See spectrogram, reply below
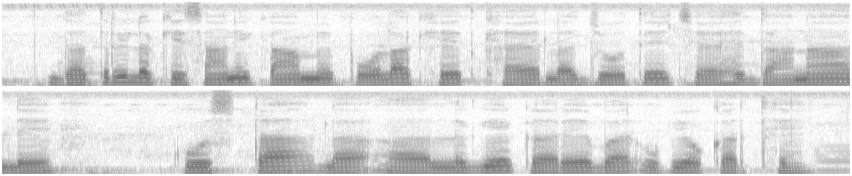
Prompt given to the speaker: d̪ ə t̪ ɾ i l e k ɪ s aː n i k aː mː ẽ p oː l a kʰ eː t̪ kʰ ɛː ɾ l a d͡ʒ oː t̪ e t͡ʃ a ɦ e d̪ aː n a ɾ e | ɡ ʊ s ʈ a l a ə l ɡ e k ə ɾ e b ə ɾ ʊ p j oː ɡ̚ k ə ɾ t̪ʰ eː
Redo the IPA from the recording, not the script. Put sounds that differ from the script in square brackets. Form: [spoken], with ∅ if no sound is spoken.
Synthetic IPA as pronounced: d̪ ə t̪ ɾ i l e k ɪ s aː n i k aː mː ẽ p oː l a kʰ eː t̪ kʰ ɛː ɾ l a d͡ʒ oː t̪ e t͡ʃ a ɦ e d̪ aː n a [l] e | [k] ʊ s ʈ a l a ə l ɡ e k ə ɾ e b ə ɾ ʊ p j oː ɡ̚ k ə ɾ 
